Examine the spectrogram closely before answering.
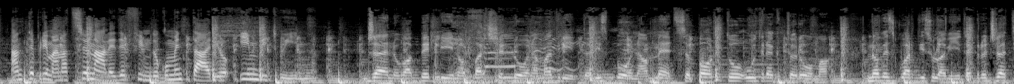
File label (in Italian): strike spot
